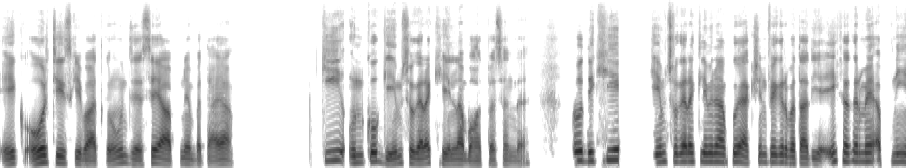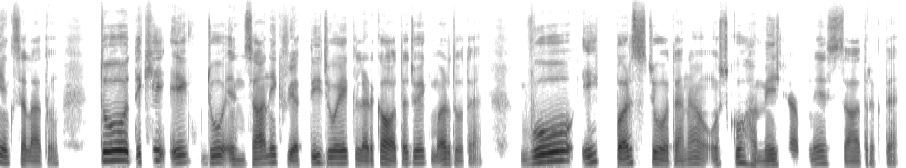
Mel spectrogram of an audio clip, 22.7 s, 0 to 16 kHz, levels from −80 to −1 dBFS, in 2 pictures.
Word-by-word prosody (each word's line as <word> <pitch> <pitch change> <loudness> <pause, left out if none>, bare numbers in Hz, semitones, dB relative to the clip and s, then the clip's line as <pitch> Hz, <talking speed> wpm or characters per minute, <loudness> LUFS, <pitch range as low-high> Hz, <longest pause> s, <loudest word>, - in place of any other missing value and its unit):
एक 130 - -6
और 150 +1 +7
चीज़ 135 -3 0
की 125 - -1
बात 100 -3 +1
करूँ 135 +8 -1
जैसे 110 +5 0
आपने 120 -1 +1
बताया - - -1 1.1
कि 190 +2 -2
उनको 150 +5 +2
गेम्स 120 +5 -1
वग़ैरह 120 +1 +4
खेलना 110 -2 0
बहुत 95 0 -3
पसंद 100 -2 -6
है, - - -8 0.6
तो 190 +1 +6
देखिए 195 +3 +1 0.4
गेम्स 165 +2 -2
वगैरह 170 +1 +4
के 170 - -9
लिए 170 - +4
मैंने 170 0 +3
आपको 160 +1 +2
एक्शन 155 +4 0
फ़िगर 160 -1 +1
बता 130 -2 +2
दिए। 120 -1 -4
एक 185 - -6
अगर 175 +1 +2
मैं 175 0 +3
अपनी 165 -1 -2
एक 135 0 -3
सलाह 95 -3 -3
दूँ, - - -11 0.5
तो 195 +1 +9
देखिए 165 +6 -2 0.2
एक 150 +3 -2 0.2
जो 145 +2 0
इंसान, 115 +5 -2
एक 150 0 -2
व्यक्ति, 130 +8 -2
जो 130 -1 -1
एक 130 -3 0
लड़का 95 -2 -1
होता - - +1
है, 120 - -6
जो 135 - -1
एक 135 0 -2
मर्द 115 +1 -1
होता 95 -2 -9
है, - - -17 0.6
वो 175 +7 +6
एक 155 +6 -1 0.2
पर्स 120 +4 +1
जो 120 - -1
होता 95 -1 -3
है 95 - -5
ना 120 +2 -5 0.2
उसको 135 +4 -4
हमेशा 105 0 -5
अपने 115 +5 -7
साथ 90 -3 -6
रखता - - -12
है - - -9
135 Hz, 175 wpm, -24 LUFS, 110-165 Hz, 1.1 s, तो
